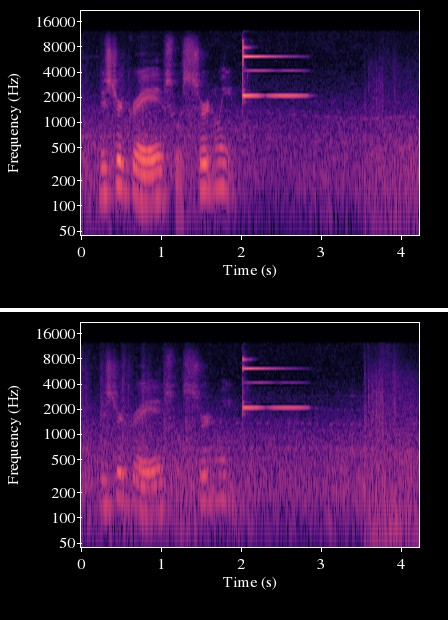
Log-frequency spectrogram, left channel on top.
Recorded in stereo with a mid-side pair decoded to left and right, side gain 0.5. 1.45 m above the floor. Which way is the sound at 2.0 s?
35° left.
